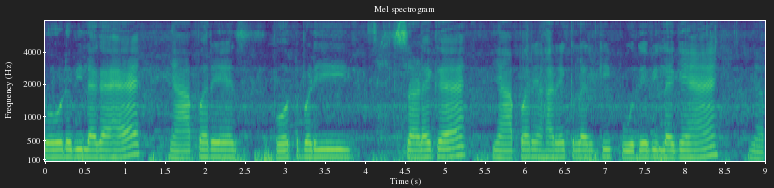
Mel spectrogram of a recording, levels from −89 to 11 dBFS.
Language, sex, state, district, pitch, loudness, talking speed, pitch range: Hindi, female, Chandigarh, Chandigarh, 150 Hz, -14 LUFS, 145 wpm, 145-155 Hz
